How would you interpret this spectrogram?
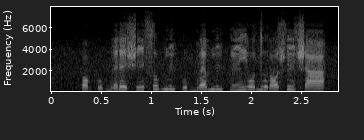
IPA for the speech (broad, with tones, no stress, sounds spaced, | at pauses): k ɔ˨ k u˨ b e˨˦ ɾ e˦˨ ʃ i˨˦ s u˦ b ĩ˦˨ k u˨ b ɛ˨˦ b ĩ˦˨ k͡p ĩ˨˦ j o˦ d u˦˨ ɾ ɔ˨˦ ʃ ĩ˦˨ ʃ a˧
